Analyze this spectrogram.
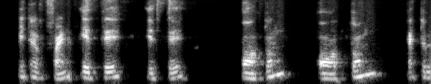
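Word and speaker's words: automne: এতে, এতে, অতম, অতম, একটা ন কিন্তু থাকে লাস্টে, অতম, নেজাল, অতম, অতম, এক্স্যাক্টলি।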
